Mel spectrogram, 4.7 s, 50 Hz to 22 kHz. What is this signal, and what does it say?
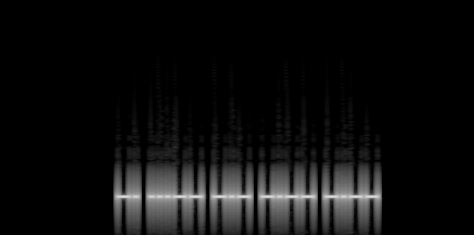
Morse code, heard as a keyed tone, about 30 wpm, 700 Hz. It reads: N3KYY
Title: USA Call Signs - 5 Characters - 4x Character Spacing - 30wpm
